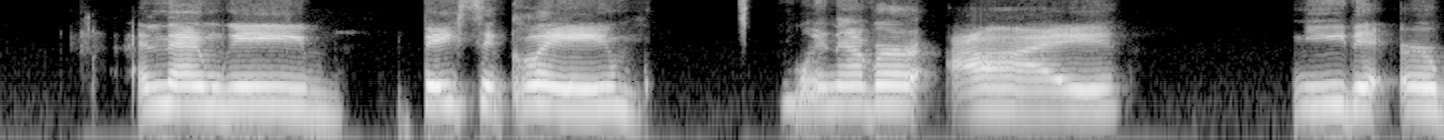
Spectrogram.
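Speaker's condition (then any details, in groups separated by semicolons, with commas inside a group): Friedreich's ataxia; voice worsened, cadence and slurring getting worse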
